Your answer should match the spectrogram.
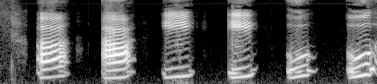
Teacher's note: स्वरों का जो अभ्यांतर प्रयत्न होगा क्या होगा विवृत विवृत मतलब खुला हुआ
